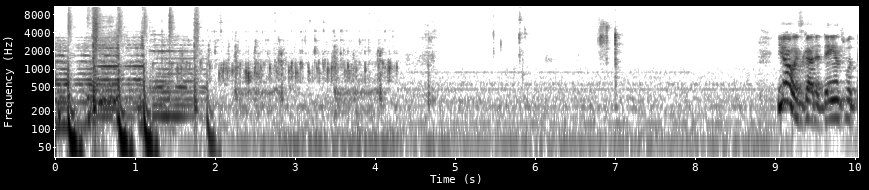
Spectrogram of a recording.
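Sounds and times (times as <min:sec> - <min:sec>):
background music with a beat: 0:00.0 - 0:02.1
coffee pouring into a mug: 0:01.8 - 0:04.4.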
